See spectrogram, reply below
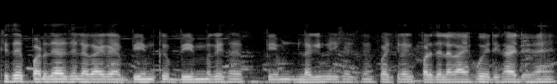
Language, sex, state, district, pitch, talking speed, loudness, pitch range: Hindi, male, Madhya Pradesh, Katni, 120 Hz, 290 wpm, -17 LUFS, 115-120 Hz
